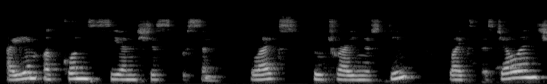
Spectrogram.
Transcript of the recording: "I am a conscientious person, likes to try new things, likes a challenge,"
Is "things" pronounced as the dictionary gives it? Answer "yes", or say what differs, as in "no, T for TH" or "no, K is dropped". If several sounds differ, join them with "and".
no, T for TH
